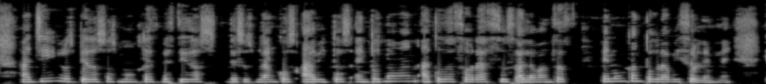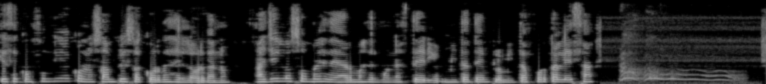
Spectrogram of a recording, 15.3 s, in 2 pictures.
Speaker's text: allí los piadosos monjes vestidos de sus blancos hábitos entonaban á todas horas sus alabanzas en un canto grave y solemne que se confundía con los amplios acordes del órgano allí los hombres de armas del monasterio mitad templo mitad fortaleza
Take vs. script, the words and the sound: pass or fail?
fail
